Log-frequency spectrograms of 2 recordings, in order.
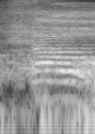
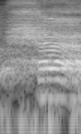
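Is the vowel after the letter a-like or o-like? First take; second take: o-like; a-like. First: The letter is read thick, with an o-like vowel. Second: The letter is read thin, with an a-like vowel. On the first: The speaker calls it wrong. "Bukan dibaca hao" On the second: The speaker calls it right. "baca ha"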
